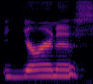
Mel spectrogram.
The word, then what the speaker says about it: Uranus: are they interchangeable pronunciations I guess but Uranus is the actual pronunciation yes that sounds like the the Gen Z No, I'm just kidding.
